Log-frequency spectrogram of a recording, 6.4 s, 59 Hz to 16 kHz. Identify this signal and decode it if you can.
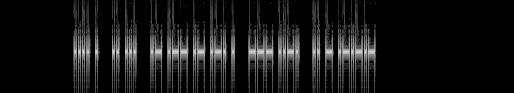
Morse code, heard as a keyed tone, about 44 wpm, 700 Hz. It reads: HE IS AWARE OF IT.
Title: Sentences from Top 1200 Words 45wpm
